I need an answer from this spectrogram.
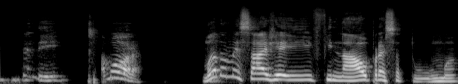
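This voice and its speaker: Moderately paced, a man speaks in a high voice with very wide pitch swings. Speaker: podcast host. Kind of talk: casual interview chat.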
